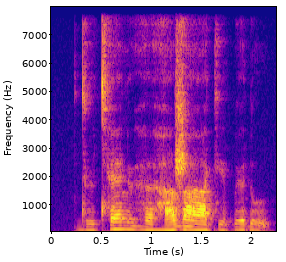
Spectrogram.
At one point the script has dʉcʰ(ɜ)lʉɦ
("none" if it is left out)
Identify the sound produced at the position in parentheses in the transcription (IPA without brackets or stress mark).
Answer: ɛ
